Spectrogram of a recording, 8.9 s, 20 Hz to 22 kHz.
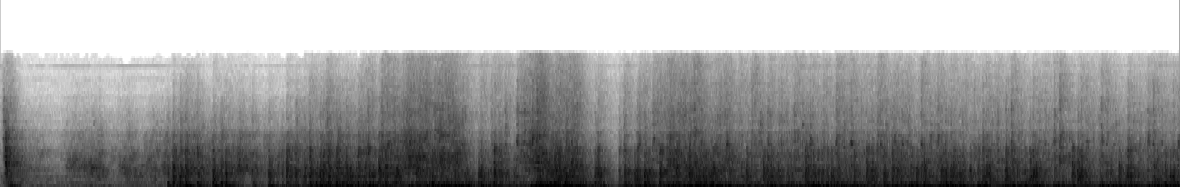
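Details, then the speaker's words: Rough, clattery, loud idle with an uneven mechanical rattle from a 1964 Buick LeSabre just pulled from years of barn storage, jump-started on low fuel; owner suspects a loose flex plate or torque converter and low fluid, and it quiets when driven. "I don't have a lot of fuel but there's more fuel than what's in there alrighty jumper cables on there turns out the Merc this battery is dead as well so that's a no help so it's not cool all right see what happens here although that car didn't seem like it struggled at all boy that's noisy"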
